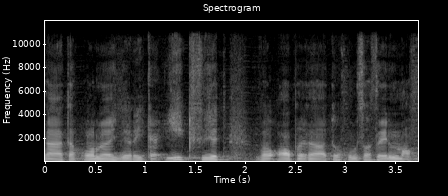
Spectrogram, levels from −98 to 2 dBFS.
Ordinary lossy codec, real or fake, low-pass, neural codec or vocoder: none; fake; 10.8 kHz; codec, 44.1 kHz, 1.7 kbps, Pupu-Codec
